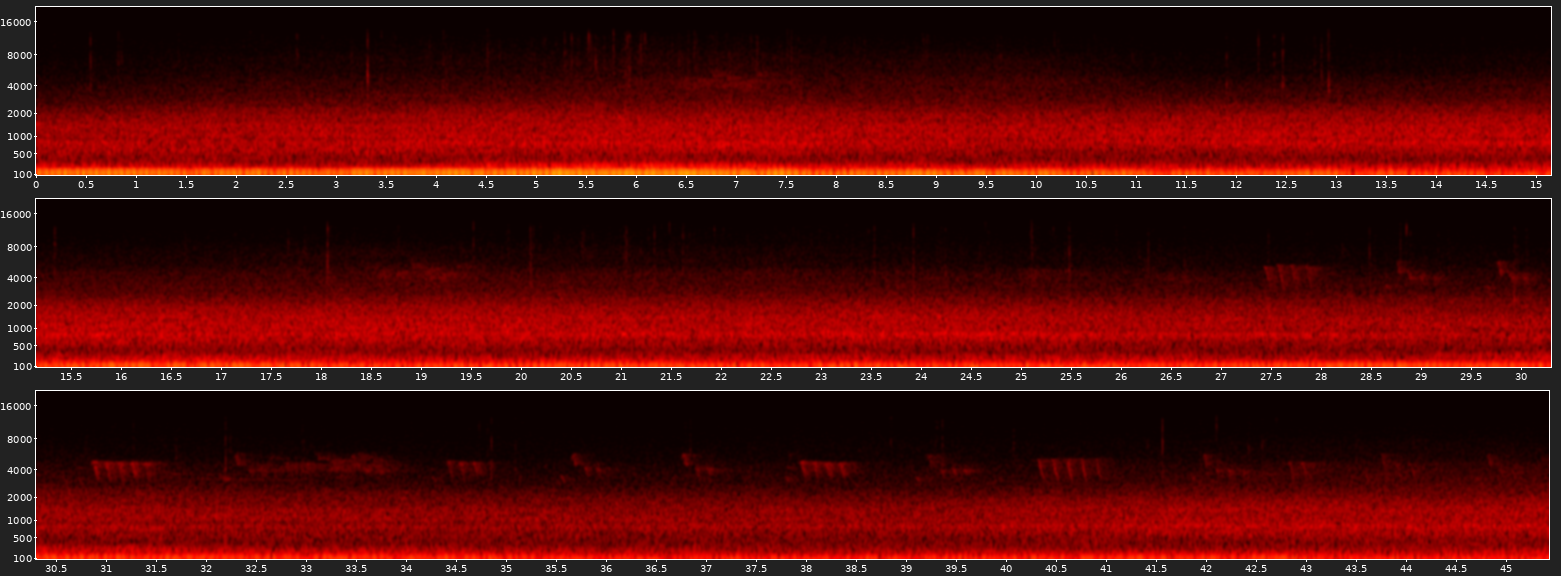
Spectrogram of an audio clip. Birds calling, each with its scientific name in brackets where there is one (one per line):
American Goldfinch (Spinus tristis)
Common Yellowthroat (Geothlypis trichas)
